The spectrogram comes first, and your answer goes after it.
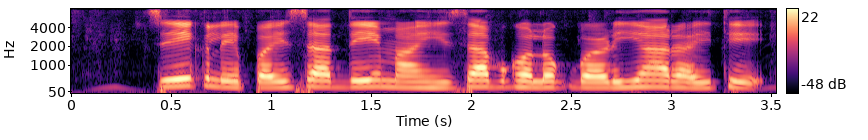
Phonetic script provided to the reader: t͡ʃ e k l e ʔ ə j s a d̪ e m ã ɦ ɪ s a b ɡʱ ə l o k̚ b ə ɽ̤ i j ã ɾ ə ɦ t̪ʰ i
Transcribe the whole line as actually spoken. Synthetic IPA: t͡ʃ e k l e p ə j s a d̪ e m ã ɦ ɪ s a b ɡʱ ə l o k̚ b ə ɽ̤ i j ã ɾ ə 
